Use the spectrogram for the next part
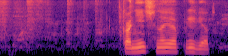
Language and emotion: Russian, neutral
